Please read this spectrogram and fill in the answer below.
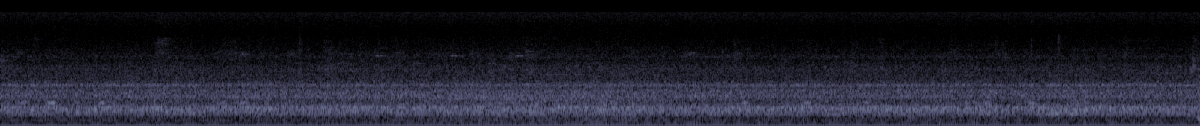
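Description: Steady low room hiss with a faint constant hum, and a few faint small clicks.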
